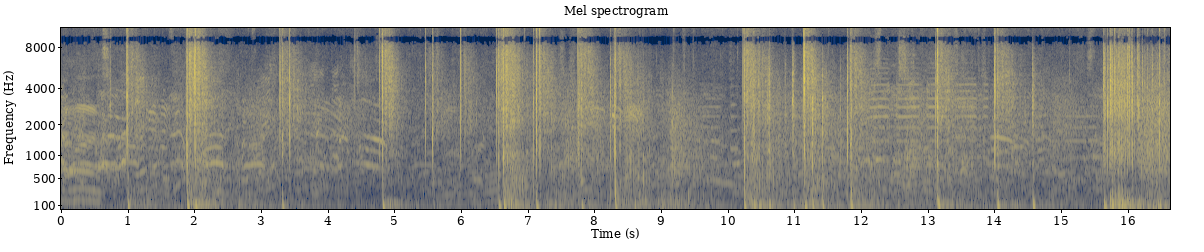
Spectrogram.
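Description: Rifle volleys crack and boom across an open field, one after another.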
